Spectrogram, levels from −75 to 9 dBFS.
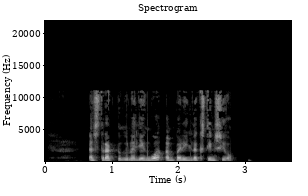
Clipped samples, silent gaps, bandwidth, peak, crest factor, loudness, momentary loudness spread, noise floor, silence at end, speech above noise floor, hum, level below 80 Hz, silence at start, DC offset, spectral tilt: under 0.1%; none; 11.5 kHz; -6 dBFS; 20 dB; -24 LUFS; 9 LU; -79 dBFS; 0.9 s; 55 dB; none; -64 dBFS; 0.65 s; under 0.1%; -3.5 dB/octave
